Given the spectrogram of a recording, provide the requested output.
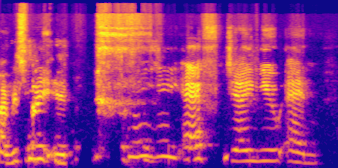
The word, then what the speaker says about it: Gefjun: It's spelled I was waiting. Gefjun. Gefjun.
